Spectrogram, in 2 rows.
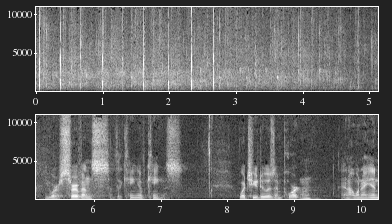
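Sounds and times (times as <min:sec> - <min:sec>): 
audience applause: 0:00.0 - 0:05.3
speech: 0:05.3 - 0:07.4, 0:08.2 - 0:10.2.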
